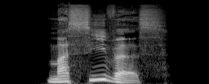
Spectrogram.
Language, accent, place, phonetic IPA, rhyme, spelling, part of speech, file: German, Germany, Berlin, [maˈsiːvəs], -iːvəs, massives, adjective, De-massives.ogg
- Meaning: strong/mixed nominative/accusative neuter singular of massiv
